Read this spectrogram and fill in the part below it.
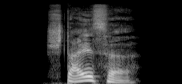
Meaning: nominative/accusative/genitive plural of Steiß
- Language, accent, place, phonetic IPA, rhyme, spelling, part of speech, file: German, Germany, Berlin, [ˈʃtaɪ̯sə], -aɪ̯sə, Steiße, noun, De-Steiße.ogg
